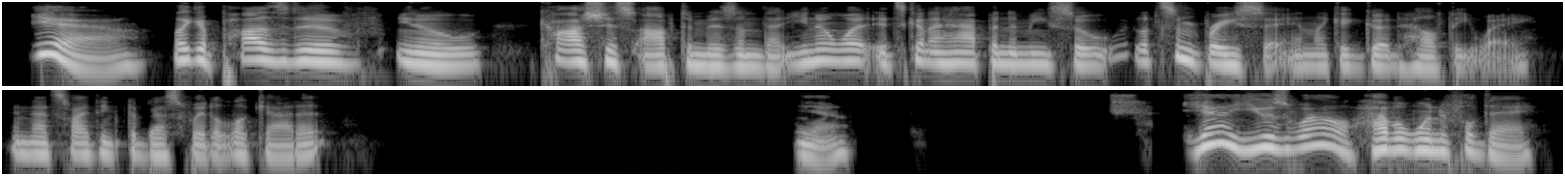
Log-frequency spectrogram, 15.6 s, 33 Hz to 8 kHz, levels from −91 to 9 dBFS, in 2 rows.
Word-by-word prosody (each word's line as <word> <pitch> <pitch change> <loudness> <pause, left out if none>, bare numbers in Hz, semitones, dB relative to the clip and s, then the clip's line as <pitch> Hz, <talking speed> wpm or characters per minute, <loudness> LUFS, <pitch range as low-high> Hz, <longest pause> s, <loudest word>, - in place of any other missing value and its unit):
Yeah. 130 - +3 0.2
Like 180 +1 +3
a 180 - +5
positive, 165 -6 +2
you 165 - 0
know, 130 -1 +2 0.3
cautious 165 -4 +2
optimism 125 -1 0
that, 115 0 -4
"You 140 +4 -2
know 175 +2 +2
what? 175 -1 0
It's 140 -3 -4
gonna 155 -4 0
happen 150 0 0
to 140 - +1
me, 140 0 -1
so 135 - -4
let's 165 +6 -4
embrace 140 - +2
it - - -7
in, 120 +1 -5
like, 125 0 -6
a 125 - -2
good 120 0 -3
healthy 115 0 -5
way," 120 +4 -12 0.2
and 130 - -4
that's 125 -2 -3
why 125 - -1
I - - -2
think 120 -1 -7
the - - -6
best 115 0 -5
way 115 - -3
to 120 - -5
look 120 -1 -6
at 105 0 -5
it. 120 +2 -5 2.3
Yeah. 110 -2 -3 1.7
Yeah, 210 - +5
you 185 -3 +4
as 170 -3 +2
well. 200 -2 +1
Have 165 +1 +5
a - - +5
wonderful 150 -3 +1
day. 115 -2 -5
135 Hz, 185 wpm, -23 LUFS, 120-165 Hz, 2.3 s, a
